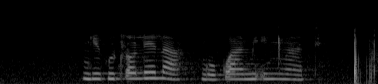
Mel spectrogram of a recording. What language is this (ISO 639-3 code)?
nbl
